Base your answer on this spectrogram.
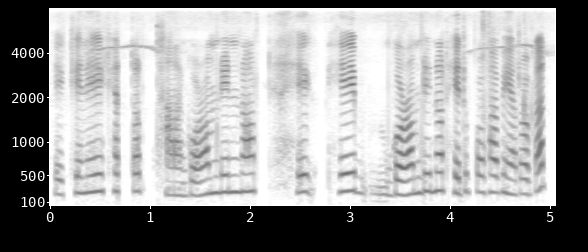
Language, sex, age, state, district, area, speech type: Assamese, female, 30-45, Assam, Charaideo, rural, spontaneous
